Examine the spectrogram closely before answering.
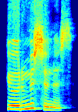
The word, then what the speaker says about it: görmüşsünüz: Или siz görmüşsünüz пишется, а произносится siz görmüsünüz.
